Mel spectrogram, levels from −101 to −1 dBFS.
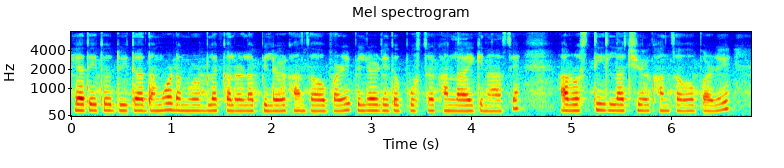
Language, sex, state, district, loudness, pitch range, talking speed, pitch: Nagamese, female, Nagaland, Dimapur, -20 LUFS, 205-215 Hz, 240 wpm, 205 Hz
